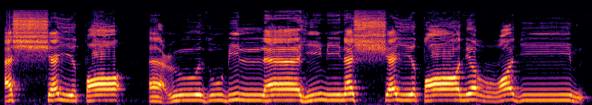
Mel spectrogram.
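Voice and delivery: slow measured chant, long SH in SYAITHANIR; shin given its full quality. Shown as a demonstration. Teacher demonstrating shin to students, slow recitation with lengthened SH. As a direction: linger on the hush of MINASY SYAITHANIR. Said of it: "tunaikan sifatnya".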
